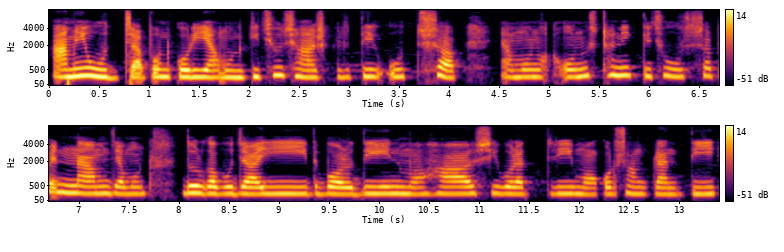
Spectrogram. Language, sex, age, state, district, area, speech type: Bengali, female, 18-30, West Bengal, North 24 Parganas, rural, spontaneous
